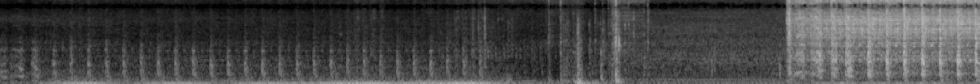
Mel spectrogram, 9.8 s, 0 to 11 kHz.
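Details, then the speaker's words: 2019 Maruti Swift diesel cranking about six seconds before catching, then an uneven, lumpy idle with irregular thumps; long cranking and misfire, cause not yet found. "2019 diesel Swift ആണ് വണ്ടി വല്ലാത്തൊരു മിസ്സിം ആട്ടോ starting വല്ലാത്ത delay ആണ് അതെങ്ങനെയാണെന്ന് നമുക്ക് നോക്കാം ട്ടോ"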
